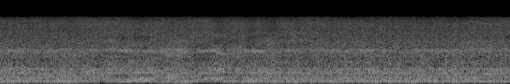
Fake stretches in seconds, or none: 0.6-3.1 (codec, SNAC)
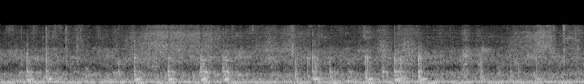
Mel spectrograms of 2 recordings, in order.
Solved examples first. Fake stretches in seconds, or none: none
